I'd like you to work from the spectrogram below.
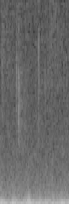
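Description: Steady, loud rain falling on a surface, a dense continuous hiss with faint drop detail, with a narrator's voice speaking over it.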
